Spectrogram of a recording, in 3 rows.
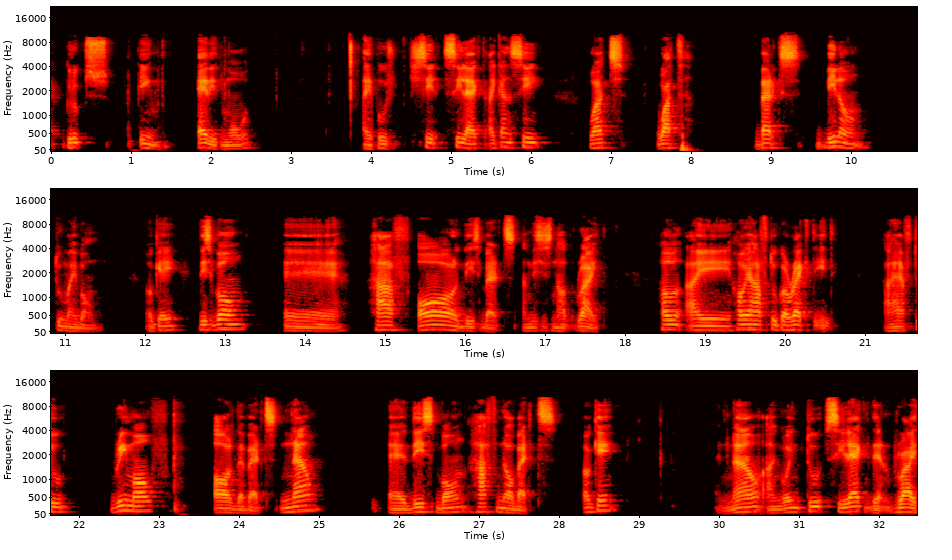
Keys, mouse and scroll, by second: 1.3 Tab, 4.6-30.5 drag, 30.5 z, 31.1-32.4 right drag.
